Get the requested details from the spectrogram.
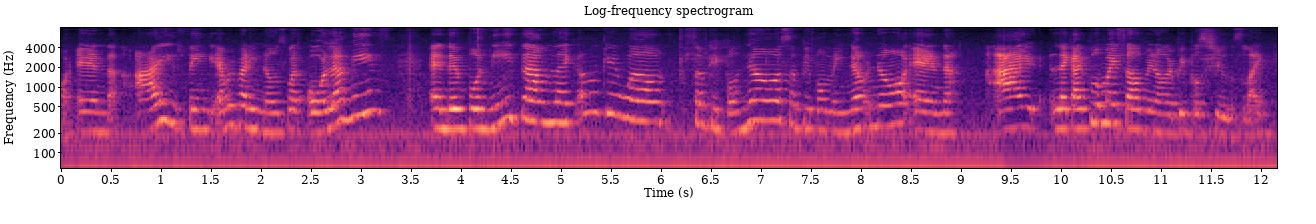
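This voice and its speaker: Noticeable background noise and audible room echo surround a woman with a Spanish accent. She speaks at a moderate pace in a high pitch with lively intonation. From Ecuador. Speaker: beauty spa owner. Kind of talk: interview. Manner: hesitant, many fillers.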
